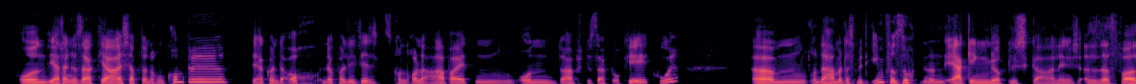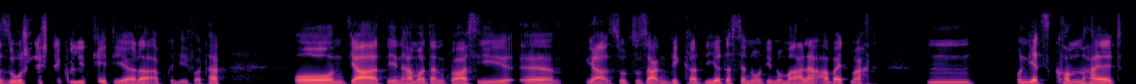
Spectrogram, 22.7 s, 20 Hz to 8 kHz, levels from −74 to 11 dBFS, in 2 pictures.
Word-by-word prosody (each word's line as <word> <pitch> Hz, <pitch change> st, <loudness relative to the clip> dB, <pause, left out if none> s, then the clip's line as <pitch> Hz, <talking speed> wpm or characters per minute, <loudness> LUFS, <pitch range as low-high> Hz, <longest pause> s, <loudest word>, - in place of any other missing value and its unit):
Und 120 Hz, +1 st, +3 dB
die 120 Hz, -, +4 dB
hat 120 Hz, -, +3 dB
dann 135 Hz, -, +2 dB
gesagt: 115 Hz, +2 st, +2 dB
„Ja, 165 Hz, +4 st, +6 dB
ich 165 Hz, -, 0 dB
hab -, -, +1 dB
da -, -, -1 dB
noch 110 Hz, -2 st, -6 dB
'n 105 Hz, -, -8 dB
Kumpel, 245 Hz, 0 st, 0 dB, 0.2 s
der 130 Hz, 0 st, -1 dB
könnte 140 Hz, -1 st, -3 dB
auch 200 Hz, +2 st, -2 dB
in -, -, -14 dB
der 165 Hz, -, -2 dB
Qualitätskontrolle 155 Hz, -3 st, -3 dB
arbeiten.“ 130 Hz, -2 st, -2 dB
Und 105 Hz, -3 st, -4 dB
da 100 Hz, -, -1 dB
hab 100 Hz, -, 0 dB
ich -, -, -21 dB
gesagt: -, -, -6 dB
„Okay, 220 Hz, +1 st, -1 dB
cool.“ 245 Hz, -, -2 dB, 0.7 s
Ähm, 125 Hz, +1 st, +4 dB
und 115 Hz, -, -5 dB
da 120 Hz, -, +4 dB
haben 135 Hz, +1 st, +2 dB
wir -, -, +2 dB
das 140 Hz, -1 st, -6 dB
mit 135 Hz, -, -7 dB
ihm 225 Hz, +5 st, -1 dB
versucht, 205 Hz, -1 st, 0 dB
und 110 Hz, -1 st, -5 dB
er 120 Hz, -, +6 dB
ging 110 Hz, -4 st, 0 dB
wirklich 95 Hz, -2 st, -3 dB
gar 75 Hz, +5 st, -4 dB
nicht. 75 Hz, -3 st, -7 dB
Also, 95 Hz, 0 st, -4 dB
das 100 Hz, -3 st, -1 dB
war 95 Hz, -2 st, +7 dB
so 115 Hz, +8 st, 0 dB
schlechte -, -, -10 dB
Qualität, 105 Hz, +2 st, -5 dB
die 90 Hz, -, -3 dB
er 85 Hz, -2 st, +3 dB
da -, -, +2 dB
abgeliefert 75 Hz, +1 st, -9 dB
hat. -, -, +1 dB, 0.7 s
Und 105 Hz, -2 st, +5 dB
ja, 95 Hz, -4 st, +8 dB
den 95 Hz, 0 st, -4 dB
haben 105 Hz, 0 st, +1 dB
wir 100 Hz, -, +1 dB
dann 95 Hz, -1 st, -2 dB
quasi, 90 Hz, +1 st, 0 dB
äh, 90 Hz, -2 st, +2 dB, 0.3 s
ja, -, -, +1 dB
sozusagen 95 Hz, 0 st, -2 dB
degradiert, 100 Hz, +4 st, -1 dB
dass -, -, -3 dB
der 105 Hz, -, -3 dB
nur 95 Hz, 0 st, -4 dB
die 100 Hz, -, -6 dB
normale 90 Hz, -, +1 dB
Arbeit 135 Hz, -2 st, 0 dB
macht. -, -, -4 dB, 0.5 s
Mhm, 120 Hz, 0 st, -4 dB, 0.4 s
und 110 Hz, +1 st, -3 dB
jetzt 140 Hz, +1 st, +1 dB
kommen 145 Hz, +1 st, -2 dB
halt 130 Hz, -4 st, +3 dB
115 Hz, 200 wpm, -25 LUFS, 100-140 Hz, 0.7 s, ja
